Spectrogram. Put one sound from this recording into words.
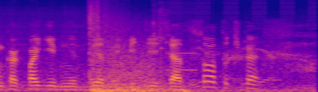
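A shell bursts with a loud bang.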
